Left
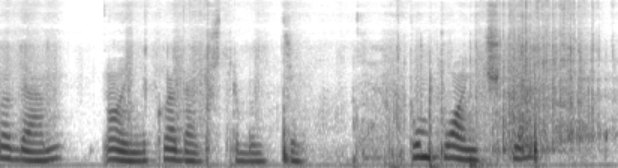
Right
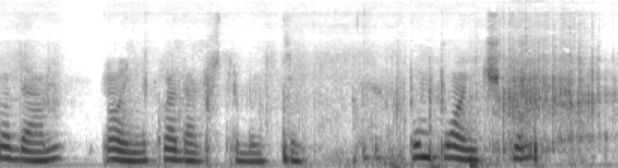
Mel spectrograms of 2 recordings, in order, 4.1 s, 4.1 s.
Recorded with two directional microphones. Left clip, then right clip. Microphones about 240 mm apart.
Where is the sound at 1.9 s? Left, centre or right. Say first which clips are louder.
Right 1 dB; centre.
